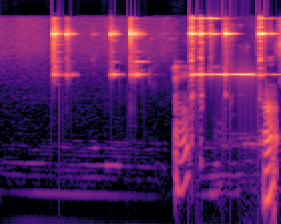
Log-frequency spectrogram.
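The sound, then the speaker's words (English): A small, tinny old bell gives a few short, weak dings in quick succession, then keeps ringing thinly while a voice speaks briefly over it. “My bell is a little old.”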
